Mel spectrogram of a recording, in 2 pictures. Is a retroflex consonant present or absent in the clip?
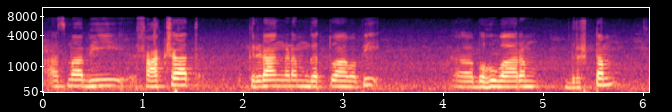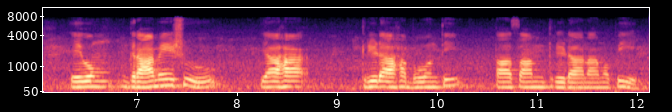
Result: present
